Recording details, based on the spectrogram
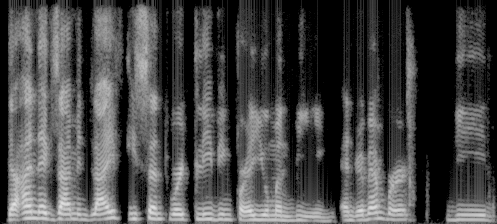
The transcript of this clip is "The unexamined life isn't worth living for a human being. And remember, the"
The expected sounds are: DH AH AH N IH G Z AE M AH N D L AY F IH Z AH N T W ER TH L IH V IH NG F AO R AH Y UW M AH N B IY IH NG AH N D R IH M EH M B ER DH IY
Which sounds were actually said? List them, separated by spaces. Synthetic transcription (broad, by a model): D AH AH N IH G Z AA M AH N D L AY F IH S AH N T W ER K L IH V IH NG F AO R AH Y UW M AH N B IY IH NG AH N D R IH M EH M B ER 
